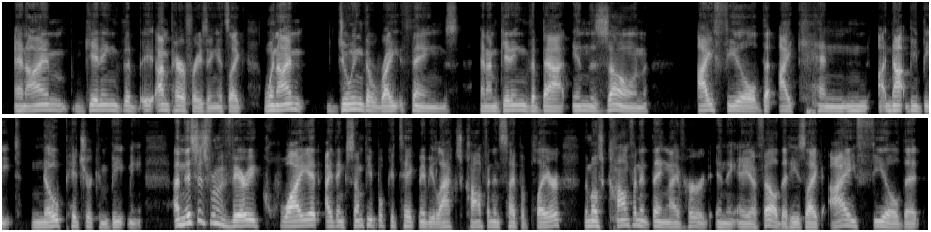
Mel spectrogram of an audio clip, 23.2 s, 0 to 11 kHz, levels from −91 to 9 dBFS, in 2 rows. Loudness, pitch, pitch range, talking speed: -24 LUFS, 130 Hz, 120-145 Hz, 180 wpm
